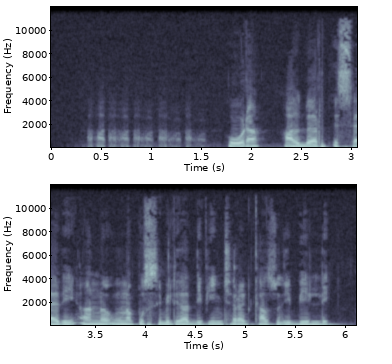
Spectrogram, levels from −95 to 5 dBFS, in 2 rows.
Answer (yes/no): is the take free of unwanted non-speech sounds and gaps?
no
